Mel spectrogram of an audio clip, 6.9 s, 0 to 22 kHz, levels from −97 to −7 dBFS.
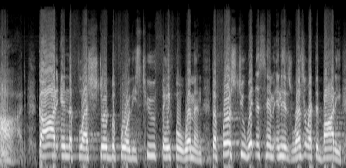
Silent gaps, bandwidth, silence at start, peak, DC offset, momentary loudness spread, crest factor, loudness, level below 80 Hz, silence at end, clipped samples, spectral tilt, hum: none; 16 kHz; 0 s; -10 dBFS; under 0.1%; 8 LU; 10 dB; -20 LUFS; -52 dBFS; 0 s; under 0.1%; -5 dB/octave; none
